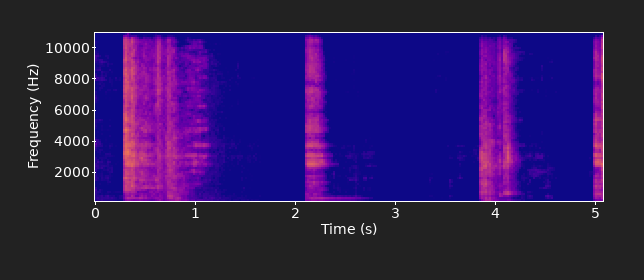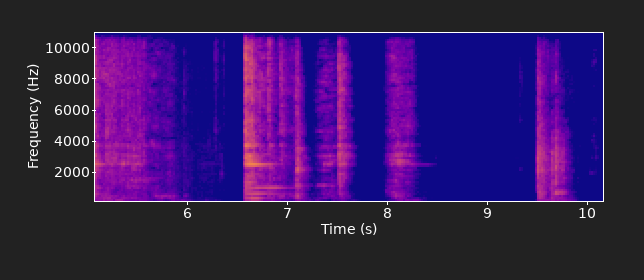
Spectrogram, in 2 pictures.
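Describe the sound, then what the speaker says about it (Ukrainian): Mushrooms are poured into a sterilized glass jar in a series of short, clattering bursts with faint glassy clinks, separated by quiet pauses. "Банка простерилізована з кришкою і наливаю в банку грибочки."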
